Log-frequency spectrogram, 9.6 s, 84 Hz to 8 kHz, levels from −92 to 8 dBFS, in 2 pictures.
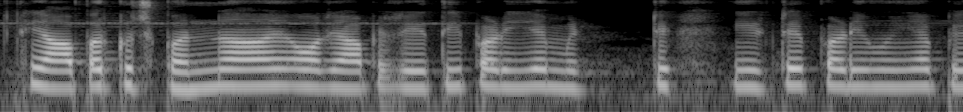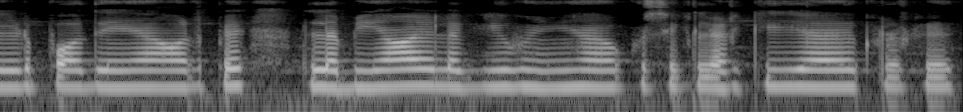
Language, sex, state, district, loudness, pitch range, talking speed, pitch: Hindi, female, Chhattisgarh, Korba, -25 LUFS, 225-240 Hz, 195 wpm, 230 Hz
